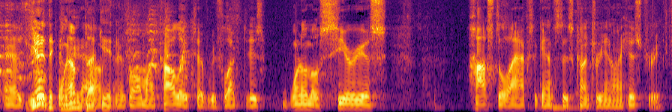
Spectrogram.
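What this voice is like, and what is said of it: Strong Rhode Island accent. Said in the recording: “Guy's got a solid Rhode Island accent.”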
